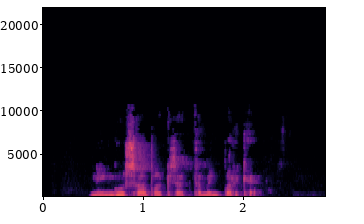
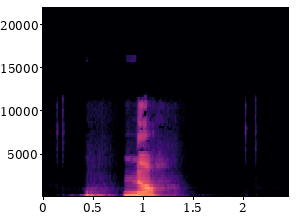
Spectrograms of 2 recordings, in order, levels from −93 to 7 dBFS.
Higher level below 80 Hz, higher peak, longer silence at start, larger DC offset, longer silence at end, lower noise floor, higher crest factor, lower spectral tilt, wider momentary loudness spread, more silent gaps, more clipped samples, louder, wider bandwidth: second, -74 dBFS vs -62 dBFS; second, -20 dBFS vs -8 dBFS; about the same, 0.45 s vs 0.4 s; neither; second, 0.65 s vs 1.3 s; second, -79 dBFS vs -88 dBFS; about the same, 20 dB vs 20 dB; second, -4 dB/octave vs -6 dB/octave; about the same, 14 LU vs 15 LU; neither; neither; second, -38 LUFS vs -24 LUFS; about the same, 10.5 kHz vs 11.5 kHz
